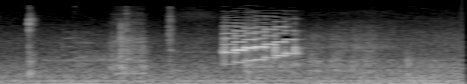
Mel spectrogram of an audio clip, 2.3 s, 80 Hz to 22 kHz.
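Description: Audi Q3 ignition-on chime: a short run of electronic tones stepping up in pitch about a second in, while the digital instrument cluster starts up. Near the end a low rumble sets in as the 35 TFSI petrol engine starts.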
